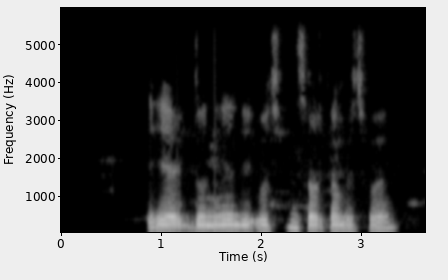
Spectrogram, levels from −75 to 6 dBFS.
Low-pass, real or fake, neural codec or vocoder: 5.4 kHz; real; none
